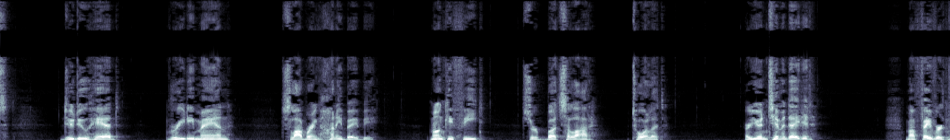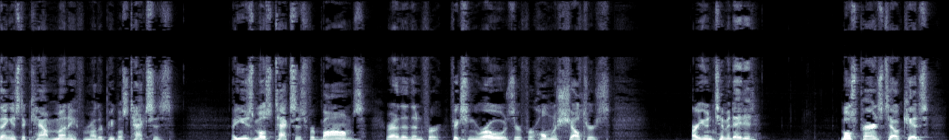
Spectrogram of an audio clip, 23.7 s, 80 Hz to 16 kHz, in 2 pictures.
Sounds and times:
Male speech, man speaking: 0:00.8 - 0:03.0, 0:03.6 - 0:04.8, 0:05.4 - 0:08.4, 0:09.3 - 0:10.3, 0:11.3 - 0:14.1, 0:14.8 - 0:19.6, 0:20.5 - 0:21.4, 0:22.4 - 0:23.6.

